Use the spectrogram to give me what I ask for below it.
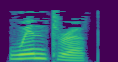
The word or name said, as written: winthrop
